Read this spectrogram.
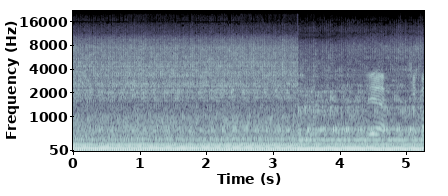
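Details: Tracker Targa V18 outboard, first start of the 2020 season after Bass Pro winterization, with tell-tale stream flowing. Steady low burble with an even beat, no misses or knocks; normal idle.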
